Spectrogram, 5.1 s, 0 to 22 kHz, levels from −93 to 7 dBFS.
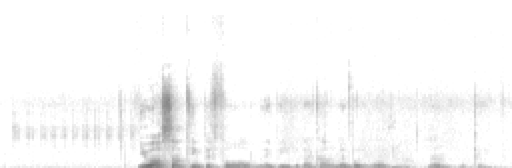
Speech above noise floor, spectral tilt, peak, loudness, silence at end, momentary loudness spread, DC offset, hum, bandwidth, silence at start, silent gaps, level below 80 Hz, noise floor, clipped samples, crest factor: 24 dB; -3.5 dB/octave; -34 dBFS; -53 LUFS; 0.05 s; 19 LU; under 0.1%; none; over 20 kHz; 0.1 s; none; -90 dBFS; -79 dBFS; under 0.1%; 22 dB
